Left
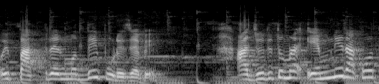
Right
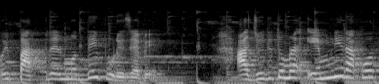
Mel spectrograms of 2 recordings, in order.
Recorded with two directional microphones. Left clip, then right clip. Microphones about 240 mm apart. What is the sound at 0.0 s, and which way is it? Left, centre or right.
A woman's voice, centre.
